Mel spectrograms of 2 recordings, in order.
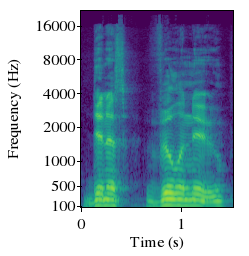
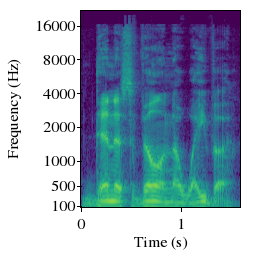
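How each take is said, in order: First: The surname ends in a consonant sound, like Villeneuve. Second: The surname ends in a vowel sound, like Villanueva. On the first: This is how people who know films say it. The speaker calls it right. "Okay, whatever. Villeneuve" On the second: This is how the written name suggests it is said. The speaker calls it wrong. "I've been saying for years Dennis Villanueva because that's how it's wrote out"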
